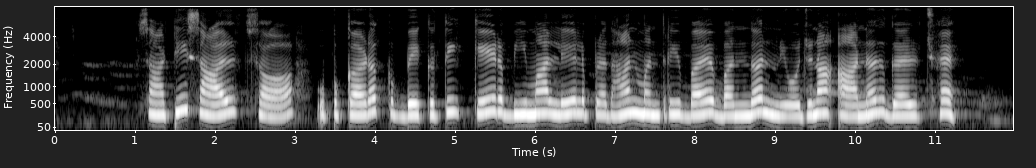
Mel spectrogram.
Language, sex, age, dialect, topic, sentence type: Maithili, female, 18-24, Bajjika, banking, statement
